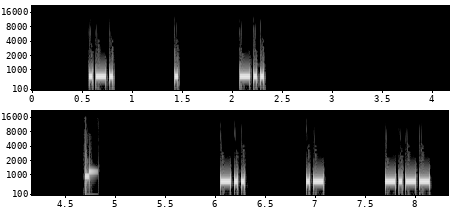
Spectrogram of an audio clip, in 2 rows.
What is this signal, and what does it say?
Morse code, heard as a keyed tone, about 36 wpm, spaced as for 12 wpm, 690 Hz. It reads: RED DAY
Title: 6x Character Spacing - Top 500 Words - 35wpm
